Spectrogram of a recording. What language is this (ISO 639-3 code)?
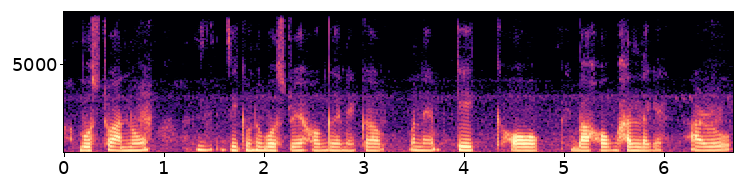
asm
